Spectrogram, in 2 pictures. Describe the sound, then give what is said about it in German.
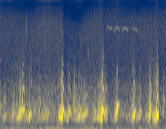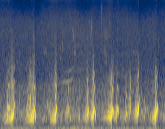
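Moor frogs call in a dense chorus, short low croaking pulses repeating rapidly and fairly evenly throughout, fairly loud with no voices. “Das hier sind Moorfrösche.”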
